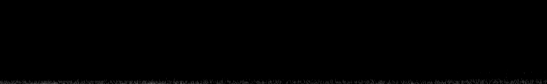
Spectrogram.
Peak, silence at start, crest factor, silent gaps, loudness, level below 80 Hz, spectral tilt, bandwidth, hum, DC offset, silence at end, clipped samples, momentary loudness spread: -48 dBFS; 0 s; 16 dB; none; -68 LUFS; -68 dBFS; -7 dB/octave; 9 kHz; none; under 0.1%; 0 s; under 0.1%; 3 LU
